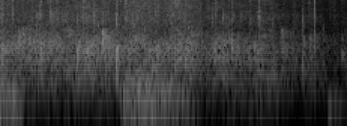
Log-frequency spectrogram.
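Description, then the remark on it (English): An audience at an evening Christmas service claps together to thank the musicians, the choir and the band, in steady, dense applause that holds strong for a couple of seconds, then thins and fades toward the end. “And how wonderful are our musicians this evening? Why don't we thank them?”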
